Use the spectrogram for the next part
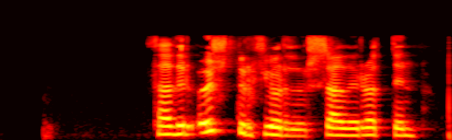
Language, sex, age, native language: Icelandic, female, 50-59, Icelandic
